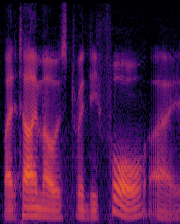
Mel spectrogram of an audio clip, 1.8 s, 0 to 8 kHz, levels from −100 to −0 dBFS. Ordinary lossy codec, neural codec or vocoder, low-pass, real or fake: none; codec, 16 kHz, 0.8 kbps, ZipCodec; none; fake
